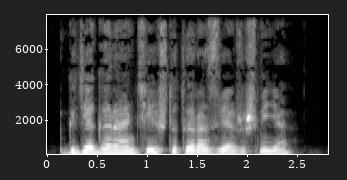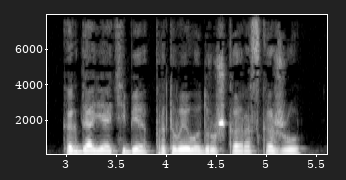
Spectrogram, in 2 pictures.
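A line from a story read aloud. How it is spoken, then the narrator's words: Almost calm question. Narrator (Russian): спросил почти спокойно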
